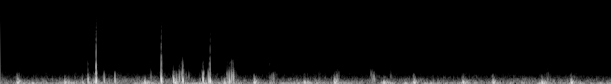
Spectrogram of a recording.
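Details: Regular heartbeat at about 76 beats a minute from a 35-year-old man standing, recorded over the bicuspid (mitral) valve area; normal heart sounds.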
